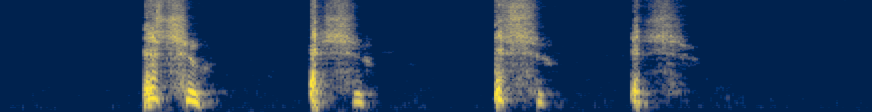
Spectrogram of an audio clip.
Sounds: Sneeze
